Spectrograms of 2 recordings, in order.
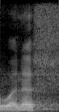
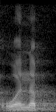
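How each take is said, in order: First: The f sound is held with air flowing. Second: The f sound is cut off abruptly. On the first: The speaker calls it right. "Harus terus mengalir. ... halus" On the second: The speaker calls it wrong. "tidak boleh berhenti di saat menahan huruf fa ... itu tidak boleh"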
